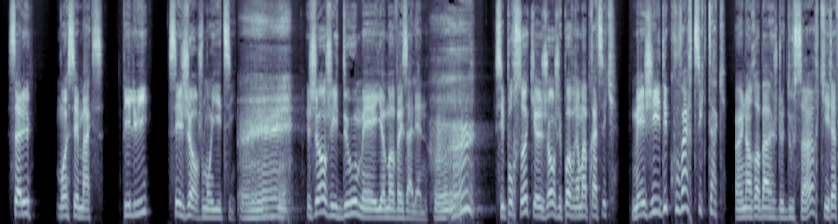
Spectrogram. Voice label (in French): annonceur narration personnage humour fr qc naturel; tic tac; amical avec sourire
